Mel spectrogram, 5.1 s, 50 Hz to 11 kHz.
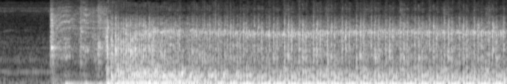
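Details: Dodge SRT-4 after fixing a crank-no-start caused by a broken cam gear key: brief cranking, then it catches within a second and settles into a steady, even idle; fuel pump reportedly failing and squeaking.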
